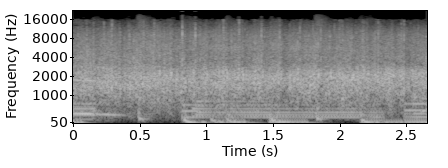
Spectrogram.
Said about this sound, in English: And the crowd goes wild. Yes.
